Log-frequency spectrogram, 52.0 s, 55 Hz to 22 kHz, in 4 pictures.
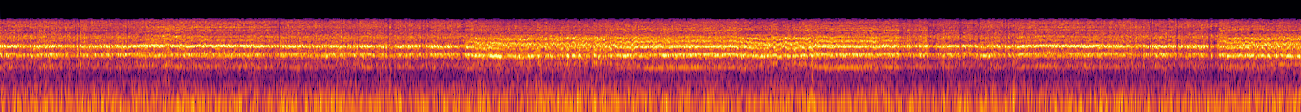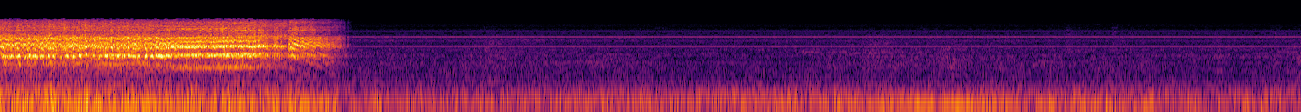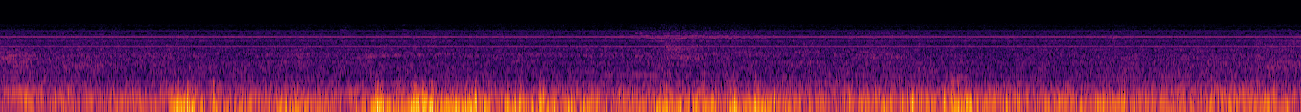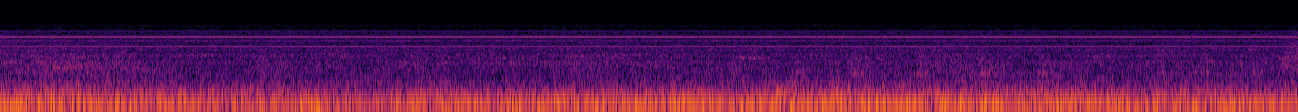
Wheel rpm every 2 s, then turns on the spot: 160, 160, 160, 160, 160, 160, 160, 150, 10, 0, 0, 0, 0, 0, 0, 0, 0, 0, 0, 0, 0, 0, 0, 0, 0, 0.
none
